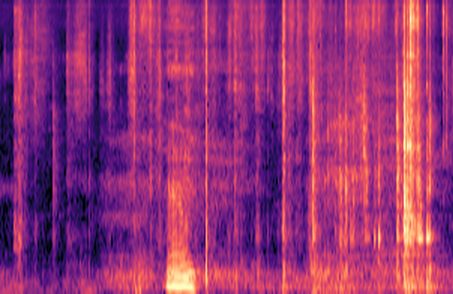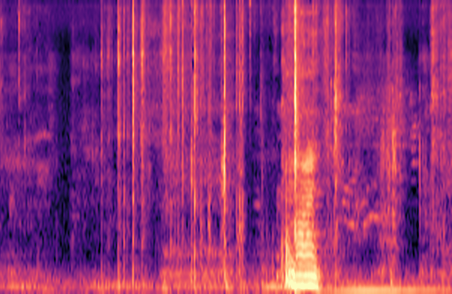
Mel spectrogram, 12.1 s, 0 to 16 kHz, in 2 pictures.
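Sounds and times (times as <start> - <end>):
paper rustling and crinkling: 7.1 - 12.0.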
